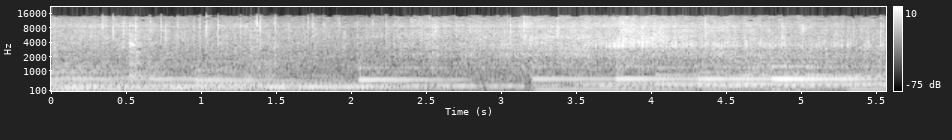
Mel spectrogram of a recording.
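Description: Fish steaks frying in oil on an iron tawa, a steady crackling sizzle that grows louder about four seconds in as another piece is laid in the oil. Background music plays over it.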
